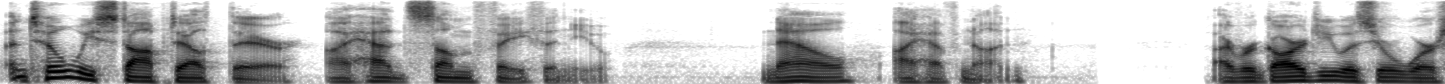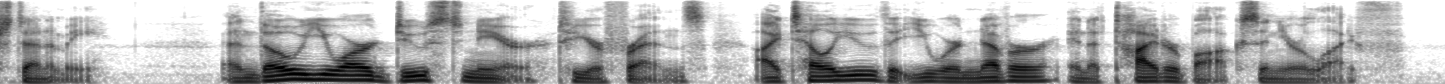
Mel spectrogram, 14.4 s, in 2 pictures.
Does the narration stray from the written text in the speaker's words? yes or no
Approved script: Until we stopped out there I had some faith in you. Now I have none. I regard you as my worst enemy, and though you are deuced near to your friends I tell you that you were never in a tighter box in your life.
yes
